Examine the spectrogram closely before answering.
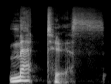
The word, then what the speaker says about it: lettuce: I know it's tempting to see the letter U and say something like lettuce or lettuce, but we need to use the short i vowel sound here. Lettuce, lettuce.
